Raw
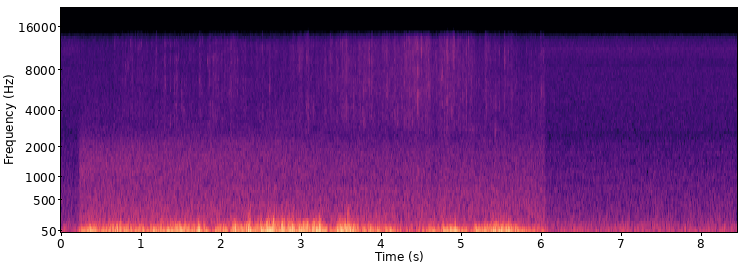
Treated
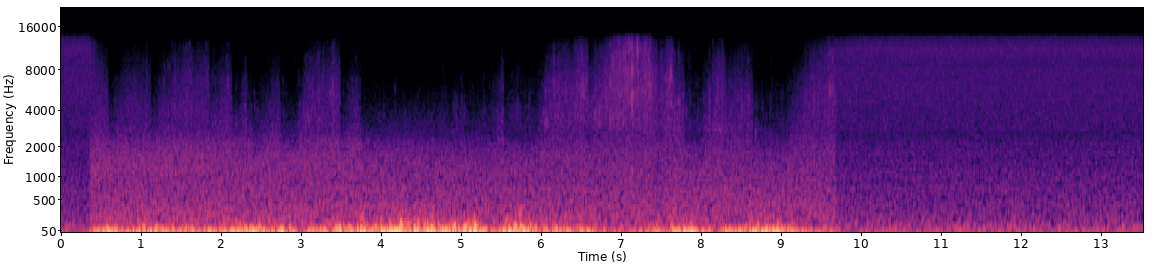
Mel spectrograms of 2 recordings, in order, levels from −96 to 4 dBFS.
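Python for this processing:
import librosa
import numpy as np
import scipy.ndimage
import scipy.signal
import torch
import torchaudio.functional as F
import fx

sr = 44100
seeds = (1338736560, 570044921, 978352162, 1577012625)

y = fx.env_lowpass_down(x, sr, base_hz=1700.0, full_db=-14.0)
y = fx.stretch_vocoder(y, sr, factor=1.6)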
